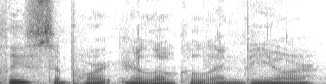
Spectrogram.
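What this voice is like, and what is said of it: Public radio announcer voice. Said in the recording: “that was my NPR voice ... That was a good NPR voice ... that's how they all talk”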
